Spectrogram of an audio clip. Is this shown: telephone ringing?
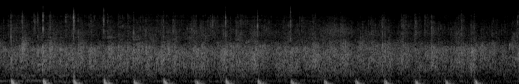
no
